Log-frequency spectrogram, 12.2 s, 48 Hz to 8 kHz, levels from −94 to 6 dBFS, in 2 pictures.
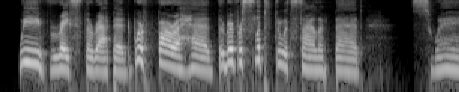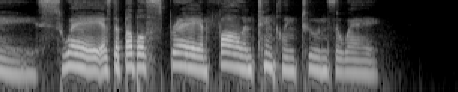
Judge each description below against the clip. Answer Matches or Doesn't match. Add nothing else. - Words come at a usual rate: Doesn't match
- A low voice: Doesn't match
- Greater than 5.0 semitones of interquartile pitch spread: Doesn't match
